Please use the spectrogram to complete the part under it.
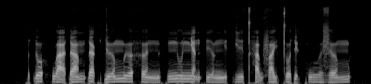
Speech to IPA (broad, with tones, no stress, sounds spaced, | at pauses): ɗ o˨˦ h w a̰ː˧˨ ɗ a˨˦ m ɗ a˨˩ k̚ ɗ ɨ˨˦ ə̯ m ɨ˨˦ ə̯ h ə˧˩˨ n | ɲ u˧ ɲ a̰˧˨ n ʔ i˧˩ ə̯ ŋ i˨˩ t̚ ɣ i˧ t̪ʰ a̰˧˨ w f a˧ j t̪ o˨˦ ɗ ḛ˧˨ k w ṳ˨˩ ə̯ z ə˨˦ m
